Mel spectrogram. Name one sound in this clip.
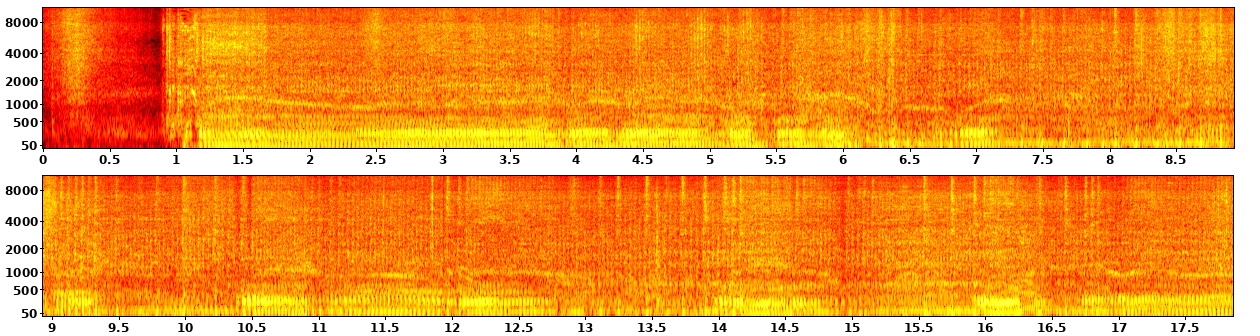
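A dirt bike engine runs loud and close, revving up and down.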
